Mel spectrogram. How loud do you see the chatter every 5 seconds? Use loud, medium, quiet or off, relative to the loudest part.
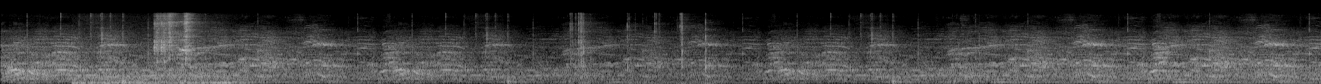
loud, medium, loud.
